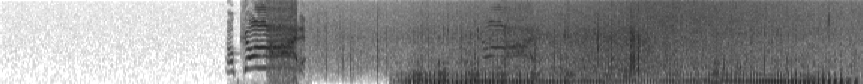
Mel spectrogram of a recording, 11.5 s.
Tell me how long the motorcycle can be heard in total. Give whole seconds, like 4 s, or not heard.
6 s.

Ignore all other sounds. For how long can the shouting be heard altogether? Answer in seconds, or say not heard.
2 s.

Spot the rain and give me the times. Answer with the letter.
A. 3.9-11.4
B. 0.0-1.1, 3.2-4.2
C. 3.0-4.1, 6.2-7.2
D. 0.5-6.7
A.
